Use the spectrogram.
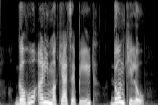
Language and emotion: Marathi, neutral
